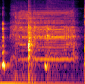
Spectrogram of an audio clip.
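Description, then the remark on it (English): A toy cow lets out one sustained, buzzy electronic moo with a bleating, nasal quality, steady and fairly loud for under two seconds, followed by a brief click at the end. “That's just a cow toy that she put out to make me happy.”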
